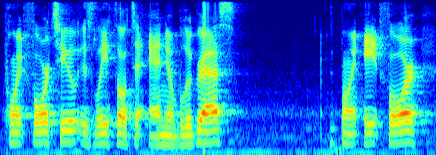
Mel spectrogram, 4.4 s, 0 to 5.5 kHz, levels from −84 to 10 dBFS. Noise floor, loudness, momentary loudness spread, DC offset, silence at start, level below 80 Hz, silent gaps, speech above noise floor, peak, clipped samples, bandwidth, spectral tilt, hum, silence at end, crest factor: -54 dBFS; -20 LUFS; 9 LU; under 0.1%; 0.05 s; -56 dBFS; none; 34 dB; -4 dBFS; under 0.1%; 5.4 kHz; -5 dB/octave; none; 0.1 s; 18 dB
